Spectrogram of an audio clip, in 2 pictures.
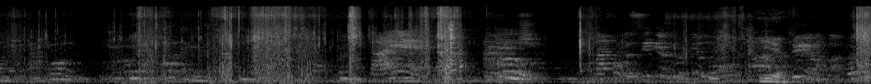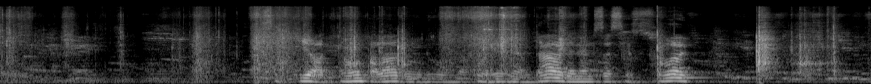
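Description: Plastic sheeting rustles and crinkles as it is handled.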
